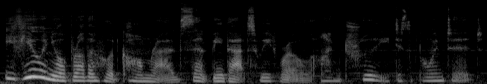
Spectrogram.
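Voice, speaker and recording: A husky, cool female elf assassin from a video game, her voice breathy and often sinking to a half-whisper. Her pitch moves expressively through dry, confident lines. Faint game music plays in the background. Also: full character voice. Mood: hushed, suspicious.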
